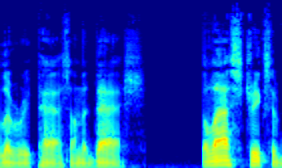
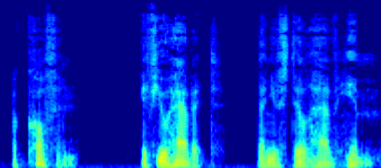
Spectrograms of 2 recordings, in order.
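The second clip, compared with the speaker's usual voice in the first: soft-voiced old man, Slavic accent; 6 dB quieter than usual. A narrator's reading. Old man explaining the coffin to Nora, soft Slavic accent. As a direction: repeat it softly, with a Slavic accent. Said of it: "The man spoke with an accent".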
